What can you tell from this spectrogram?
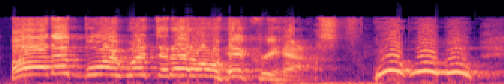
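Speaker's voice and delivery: high, loud gleeful hoot. Real, not acted. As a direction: crow over the discovery, then hoot. Host gloats over the scandal.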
